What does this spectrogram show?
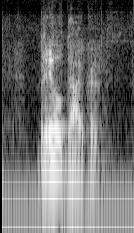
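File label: "brilduiker", Dutch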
